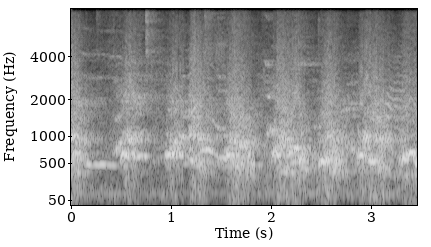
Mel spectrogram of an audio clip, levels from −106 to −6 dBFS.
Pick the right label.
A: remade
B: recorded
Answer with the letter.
A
